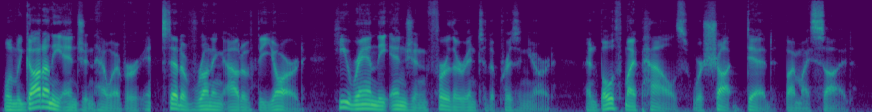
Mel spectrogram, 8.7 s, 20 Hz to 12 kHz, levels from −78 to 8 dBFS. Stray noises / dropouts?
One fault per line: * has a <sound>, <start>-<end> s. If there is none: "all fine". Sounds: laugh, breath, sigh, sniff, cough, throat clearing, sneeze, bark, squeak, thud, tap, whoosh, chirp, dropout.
* has a dropout, 1.5-1.6 s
